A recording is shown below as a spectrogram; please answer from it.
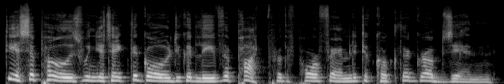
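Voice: mid-range voice, normal speed, mellow, pitched above the performer's own voice, close to an everyday voice. A performer voicing a wily little Irish leprechaun man in a storybook tale, coaxing with a mournful lilt. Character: wily little leprechaun man spinning pitiful sob stories.

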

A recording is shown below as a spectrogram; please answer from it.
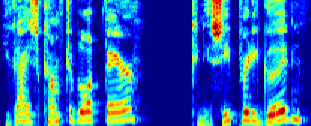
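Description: Cocky Western storybook kid, played by adult male narrator: raised pitch, bold, folksy, always daring someone. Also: very animated, normal speed, mellow. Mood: sly, friendly. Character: plucky, cocky small boy in the Old West.

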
